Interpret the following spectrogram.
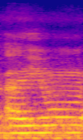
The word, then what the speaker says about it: ayant: que ça commence par ayant été surchargé du travail. Oui, c'est bien. Mais juste, je vous rappelle que A-Y, vous le pensez comme A-I-I. Le A-I, c'est déjà E. Donc, comment on prononce? Ayant.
